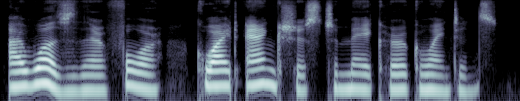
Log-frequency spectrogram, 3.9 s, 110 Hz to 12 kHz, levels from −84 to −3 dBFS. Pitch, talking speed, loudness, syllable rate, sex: 205 Hz, 140 wpm, -19 LUFS, 5.0 syllables/s, female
